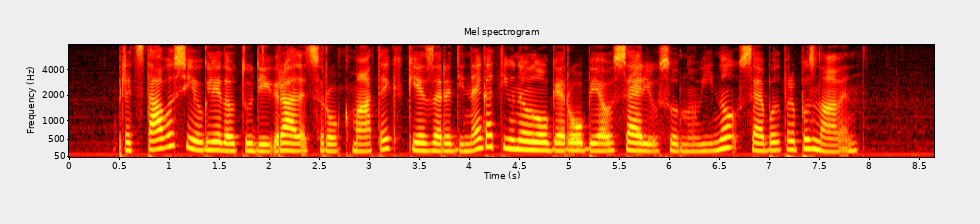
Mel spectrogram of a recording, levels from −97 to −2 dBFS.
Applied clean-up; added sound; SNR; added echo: none; none; none; none.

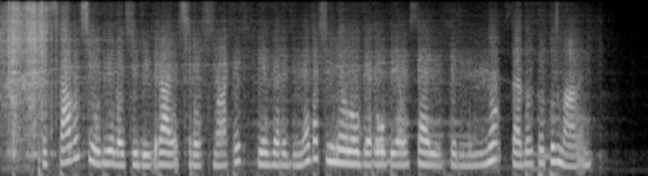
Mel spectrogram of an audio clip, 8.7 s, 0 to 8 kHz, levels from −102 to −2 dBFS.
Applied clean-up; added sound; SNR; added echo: neural mask model RNNoise.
